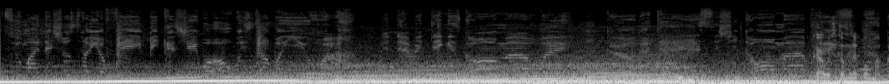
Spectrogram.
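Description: A Ford Mustang accelerates at half throttle, its engine note climbing steadily in a loud, continuous rising drone that holds close and strong throughout, with other traffic around it.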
